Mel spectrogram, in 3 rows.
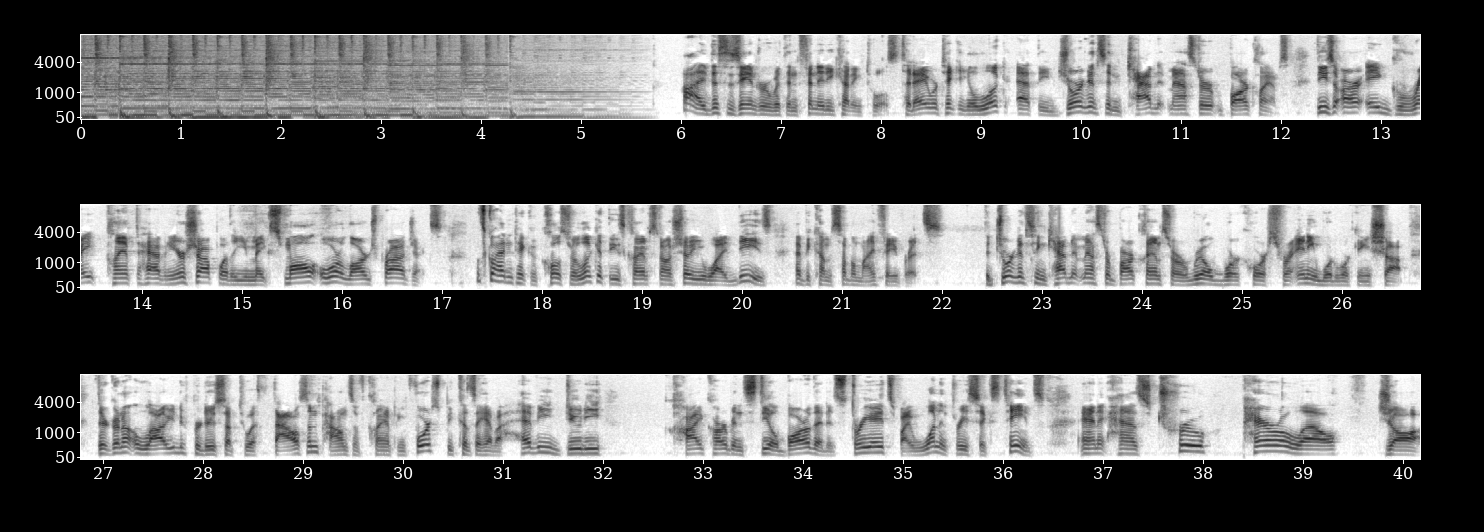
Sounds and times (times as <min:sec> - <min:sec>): Speech: 0:06.0 - 0:32.0, 0:32.6 - 0:40.1.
